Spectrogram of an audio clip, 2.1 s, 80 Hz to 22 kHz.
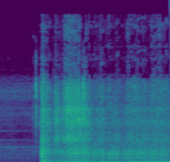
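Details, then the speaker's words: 1972 VW Super Beetle with a week of battery problems, now restarting after a drive for breakfast: it catches straight away without pumping the gas and settles into a steady, even idle. Healthy start. "i didn't even have to pump the gas oh yeah"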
